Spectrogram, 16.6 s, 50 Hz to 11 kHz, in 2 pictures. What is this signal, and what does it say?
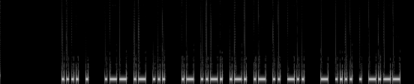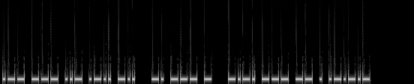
Morse code, heard as a keyed tone, about 25 wpm, 700 Hz. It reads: HE WAS AFRAID THEY WOULD NOT COME.
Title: Sentences from Top 1500 Words 25wpm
